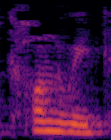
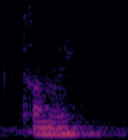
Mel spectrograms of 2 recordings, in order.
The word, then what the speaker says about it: Conwy: A year ago, I went to Wales with my two eldest boys and we walked around Conwy Castle. Is that how you say it? Conwy.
